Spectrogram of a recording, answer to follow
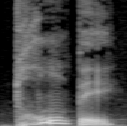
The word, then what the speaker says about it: tromper: Tromper. Okay, same thing here. OM, so, and after that you get a consonant, so technically you will pronounce it like a nasal here. OM will go like on.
